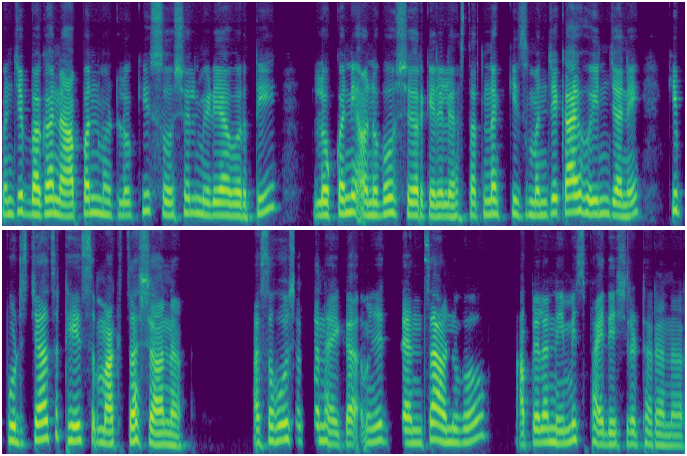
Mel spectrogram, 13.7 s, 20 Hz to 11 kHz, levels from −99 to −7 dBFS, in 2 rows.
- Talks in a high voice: Yes, high, 195 Hz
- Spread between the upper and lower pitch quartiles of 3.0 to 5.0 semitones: Yes, average, 3.4 semitones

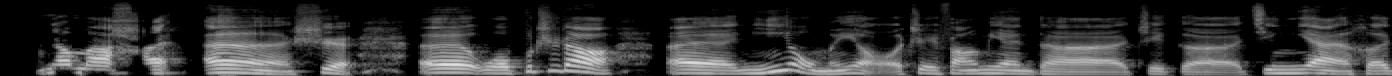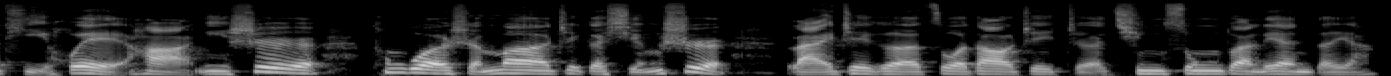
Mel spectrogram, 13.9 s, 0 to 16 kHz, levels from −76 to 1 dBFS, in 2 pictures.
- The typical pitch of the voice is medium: Yes, medium, 145 Hz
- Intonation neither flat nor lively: Yes, average, 5.0 semitones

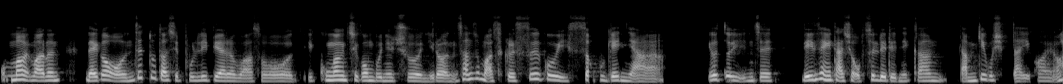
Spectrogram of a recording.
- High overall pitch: No, medium, 175 Hz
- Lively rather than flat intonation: No, average, 3.6 semitones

